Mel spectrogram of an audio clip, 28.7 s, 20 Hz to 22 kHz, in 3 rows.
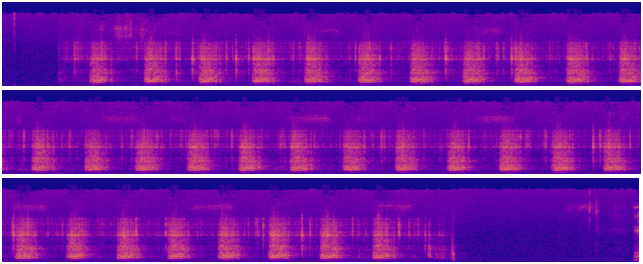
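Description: Regular heartbeat near 77 a minute, each beat carrying a harsh systolic murmur: tetralogy of Fallot murmur from infundibular pulmonary stenosis, best at mid-chest.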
